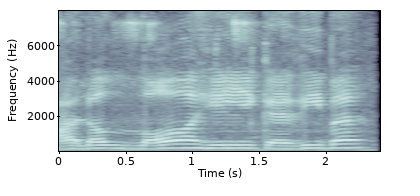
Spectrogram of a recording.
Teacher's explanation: اللہ کا نام پر پڑھنا ہے کیونکہ لفظ اللہ سے پہلے زبر ہے۔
